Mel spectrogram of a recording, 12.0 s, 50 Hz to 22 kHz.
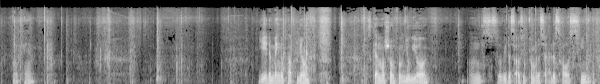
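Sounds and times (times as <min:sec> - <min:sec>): paper and cardboard rustling: 0:00.0 - 0:12.0
sharp paper crackles: 0:10.0 - 0:12.0.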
